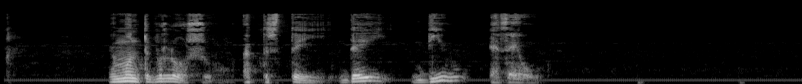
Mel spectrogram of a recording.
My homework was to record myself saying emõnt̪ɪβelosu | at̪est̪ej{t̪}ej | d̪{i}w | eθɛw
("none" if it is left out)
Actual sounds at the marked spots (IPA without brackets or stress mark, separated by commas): d̪, i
